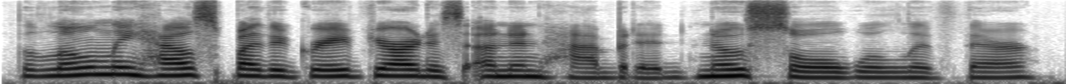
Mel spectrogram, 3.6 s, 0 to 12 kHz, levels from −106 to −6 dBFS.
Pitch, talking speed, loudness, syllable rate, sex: 210 Hz, 220 wpm, -16 LUFS, 6.5 syllables/s, female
